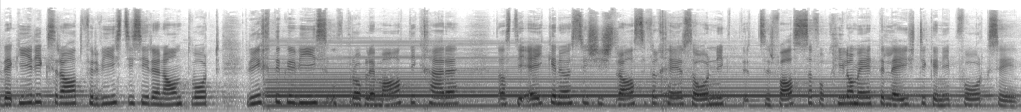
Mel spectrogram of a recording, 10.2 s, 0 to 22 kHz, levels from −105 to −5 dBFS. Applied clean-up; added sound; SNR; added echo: none; Wind instrument, woodwind instrument; 4 dB; none.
